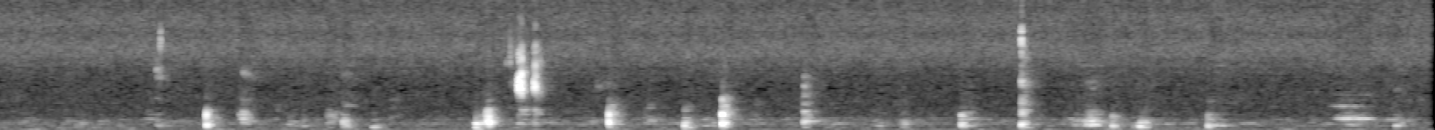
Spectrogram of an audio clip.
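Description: Close-up mouth sounds of eating smoked chicken: irregular wet clicks and smacks of chewing, several a second, with the loudest smacks about two and a half seconds in and again a second later.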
